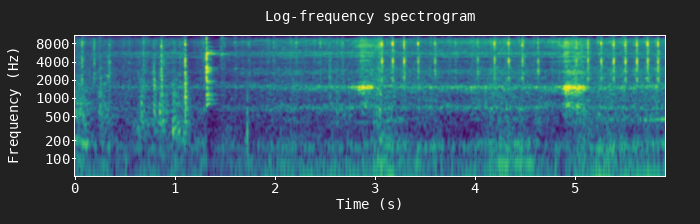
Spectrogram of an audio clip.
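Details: Land Rover Series 1 six, sat unused for years, first run after revival; lumpy low rumble with a few odd clanks, but keeps running steadily.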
